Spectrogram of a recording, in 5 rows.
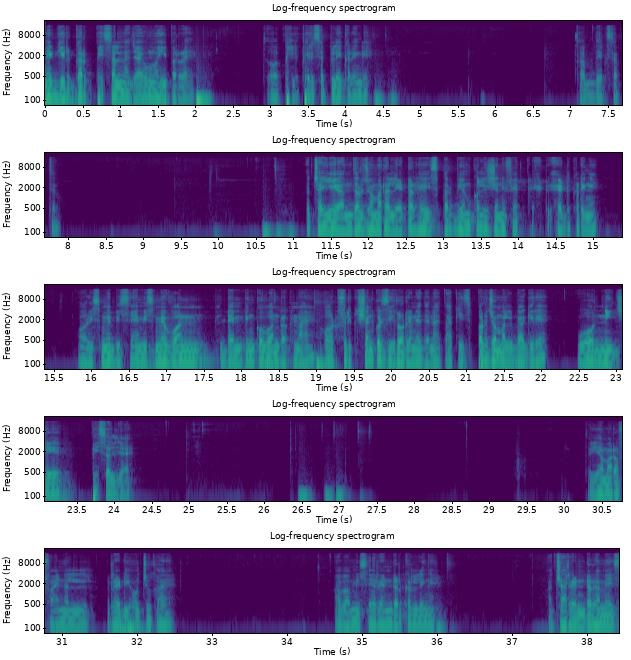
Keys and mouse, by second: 4.3 space, 11.0 space, 12.1 click, 14.5-19.3 drag, 25.0 click, 26.9 alt+a, 27.2 space, 36.6 space, 37.6-37.9 drag.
